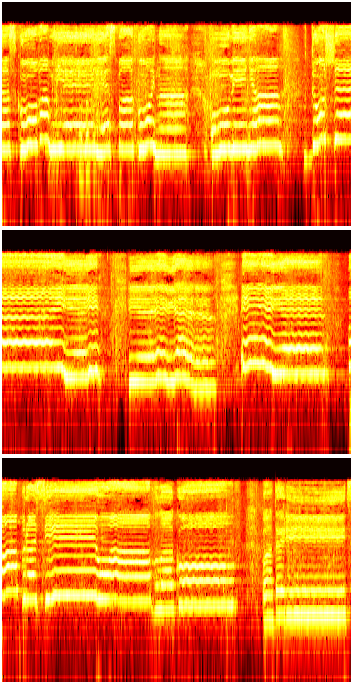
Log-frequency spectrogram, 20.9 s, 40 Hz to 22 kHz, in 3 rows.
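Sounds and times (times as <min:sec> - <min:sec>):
woman singing a cappella: 0:00.0 - 0:20.9
short breaths: 0:03.8 - 0:04.2, 0:11.4 - 0:11.8, 0:18.8 - 0:19.2.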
